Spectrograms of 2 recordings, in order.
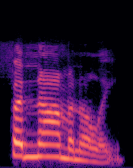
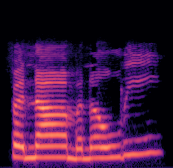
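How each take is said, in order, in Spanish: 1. Las sílabas se unen y se dicen rápido. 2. Las sílabas se separan y se dicen despacio. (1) "realmente se pronuncia phenomenally. Es un poco más rápido" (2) "Esa palabra lo separa"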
